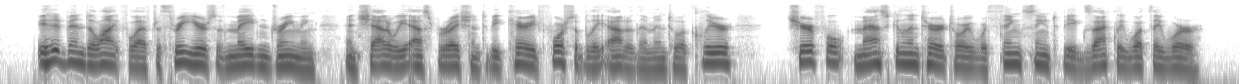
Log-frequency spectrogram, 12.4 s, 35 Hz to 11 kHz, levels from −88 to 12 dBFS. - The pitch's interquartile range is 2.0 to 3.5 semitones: No, average, 4.3 semitones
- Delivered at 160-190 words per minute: Yes, average, 170 wpm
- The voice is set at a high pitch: No, low, 120 Hz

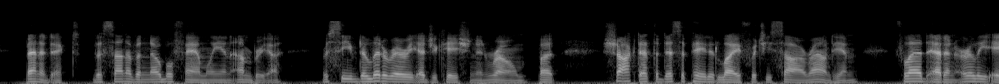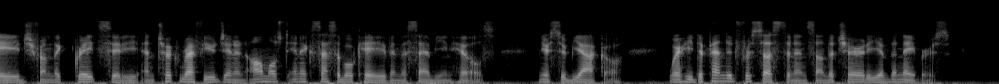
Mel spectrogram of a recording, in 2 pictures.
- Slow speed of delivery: No, average, 180 wpm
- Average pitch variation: Yes, average, 3.4 semitones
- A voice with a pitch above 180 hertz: No, low, 105 Hz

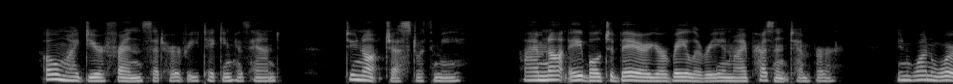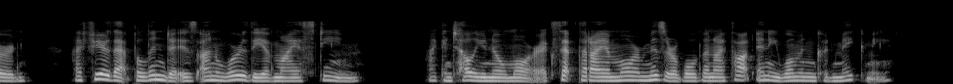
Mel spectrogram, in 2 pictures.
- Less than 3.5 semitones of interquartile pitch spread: Yes, average, 3.1 semitones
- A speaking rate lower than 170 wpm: No, average, 185 wpm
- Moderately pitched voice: Yes, medium, 170 Hz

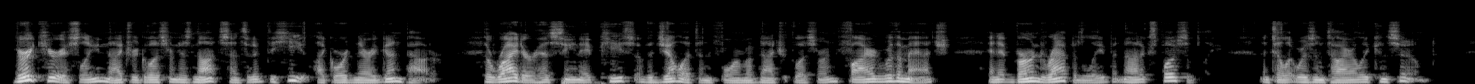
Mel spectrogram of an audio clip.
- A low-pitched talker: Yes, low, 110 Hz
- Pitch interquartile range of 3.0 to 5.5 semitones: Yes, average, 4.0 semitones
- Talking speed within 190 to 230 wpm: No, average, 165 wpm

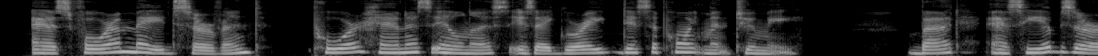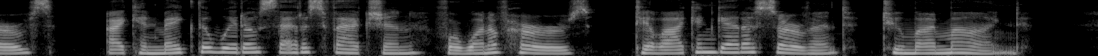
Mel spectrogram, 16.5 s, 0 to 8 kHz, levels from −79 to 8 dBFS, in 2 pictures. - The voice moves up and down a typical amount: Yes, average, 3.8 semitones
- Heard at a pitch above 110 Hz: Yes, high, 190 Hz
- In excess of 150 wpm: No, slow, 135 wpm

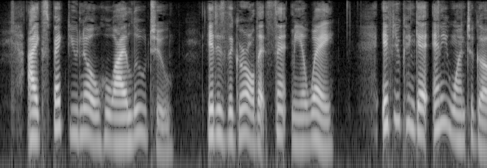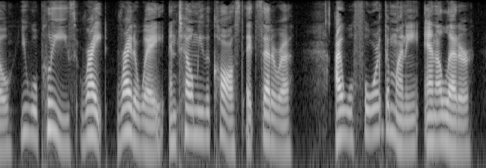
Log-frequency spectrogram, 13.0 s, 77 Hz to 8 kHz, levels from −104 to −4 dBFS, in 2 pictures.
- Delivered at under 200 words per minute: No, fast, 205 wpm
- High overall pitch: No, medium, 180 Hz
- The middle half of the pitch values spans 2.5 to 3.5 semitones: No, average, 4.1 semitones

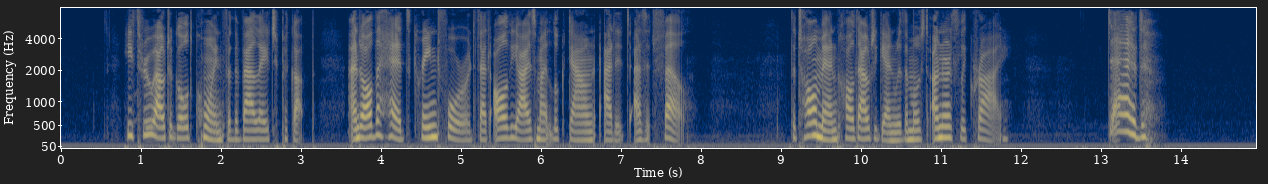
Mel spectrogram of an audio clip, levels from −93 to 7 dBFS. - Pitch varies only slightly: No, average, 3.7 semitones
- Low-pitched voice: No, high, 210 Hz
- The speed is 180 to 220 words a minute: No, average, 170 wpm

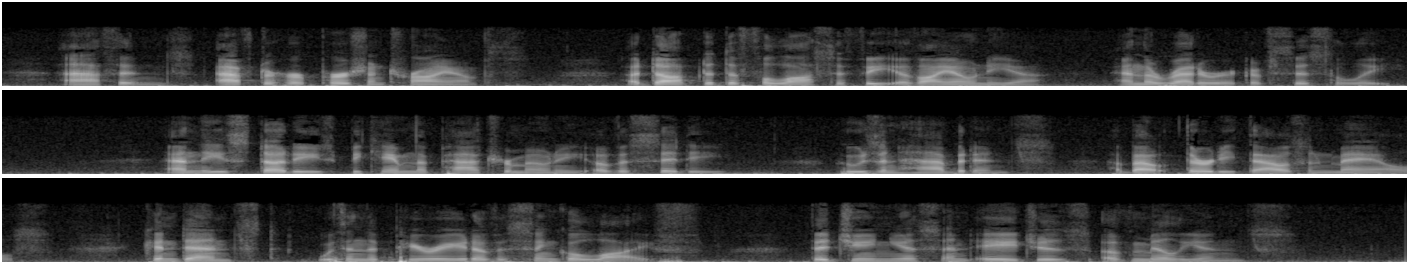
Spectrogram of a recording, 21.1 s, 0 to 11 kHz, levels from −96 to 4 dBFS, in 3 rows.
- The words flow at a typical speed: No, slow, 125 wpm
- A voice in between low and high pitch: No, low, 130 Hz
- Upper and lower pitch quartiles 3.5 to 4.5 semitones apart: Yes, average, 3.8 semitones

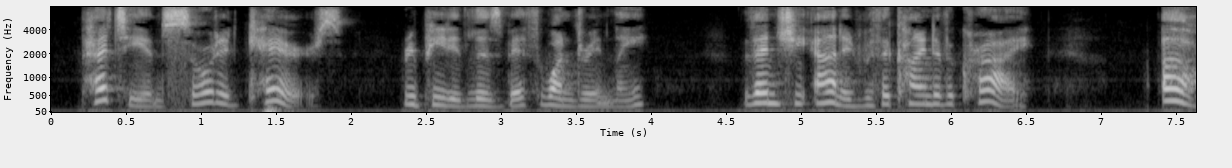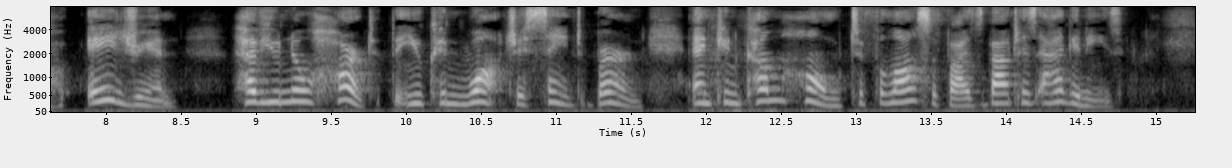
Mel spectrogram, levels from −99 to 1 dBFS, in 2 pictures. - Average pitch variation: No, wide, 5.8 semitones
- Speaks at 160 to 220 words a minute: No, average, 140 wpm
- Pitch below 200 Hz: No, very high, 265 Hz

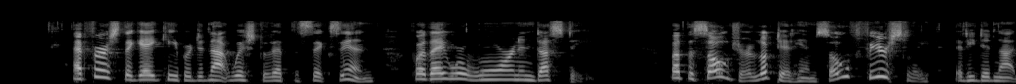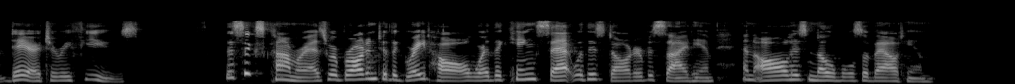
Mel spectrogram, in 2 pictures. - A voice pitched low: No, high, 200 Hz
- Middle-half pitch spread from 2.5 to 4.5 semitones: No, average, 5.0 semitones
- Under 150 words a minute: No, average, 170 wpm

